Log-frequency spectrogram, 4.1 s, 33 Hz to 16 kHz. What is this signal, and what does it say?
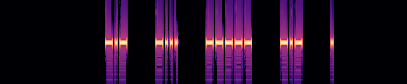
Morse code, heard as a keyed tone, about 53 wpm, spaced as for 24 wpm, 700 Hz. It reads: KB0KE
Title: USA Call Signs - 4x Character Spacing - 50wpm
